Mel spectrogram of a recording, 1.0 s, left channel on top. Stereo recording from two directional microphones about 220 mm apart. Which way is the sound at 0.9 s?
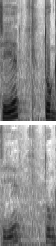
65° left (ahead or behind).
